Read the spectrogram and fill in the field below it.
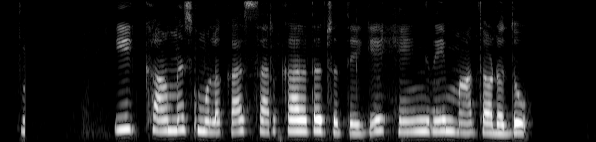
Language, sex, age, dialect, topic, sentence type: Kannada, female, 25-30, Dharwad Kannada, agriculture, question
